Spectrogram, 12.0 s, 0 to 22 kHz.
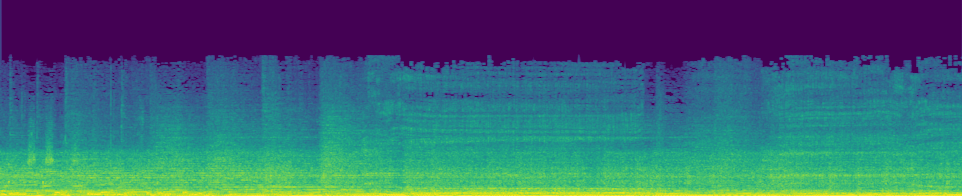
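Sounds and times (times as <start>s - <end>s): doom metal band playing: 0.0s - 12.0s.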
